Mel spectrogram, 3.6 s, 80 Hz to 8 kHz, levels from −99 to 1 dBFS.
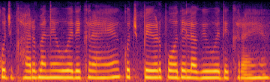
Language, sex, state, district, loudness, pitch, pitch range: Hindi, female, Bihar, East Champaran, -13 LUFS, 240 Hz, 235-245 Hz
